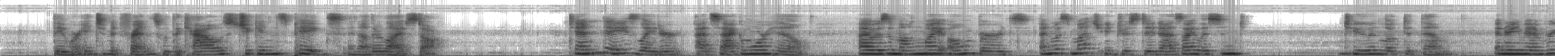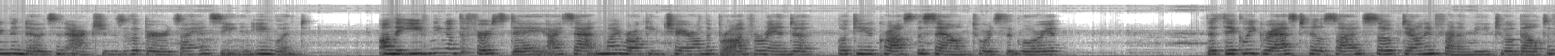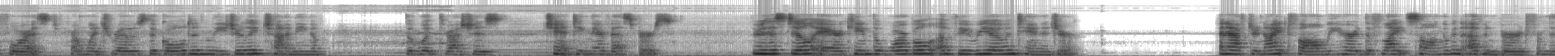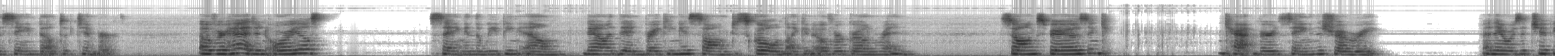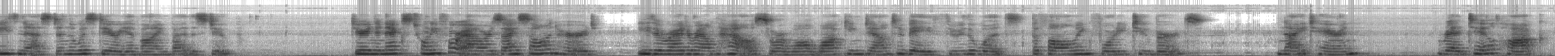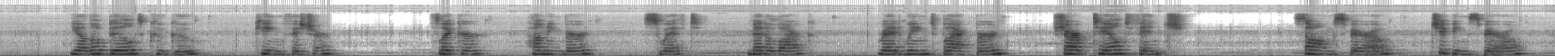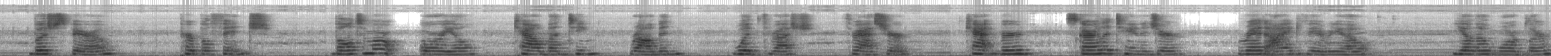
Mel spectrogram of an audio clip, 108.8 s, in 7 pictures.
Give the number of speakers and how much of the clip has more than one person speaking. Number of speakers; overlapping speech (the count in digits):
1, no overlap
